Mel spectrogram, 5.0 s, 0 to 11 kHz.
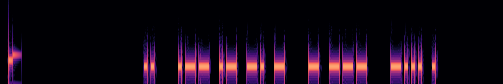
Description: Morse code, heard as a keyed tone, about 34 wpm, 700 Hz. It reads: I WANT TO BE
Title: Sets of 4 Words 35wpm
